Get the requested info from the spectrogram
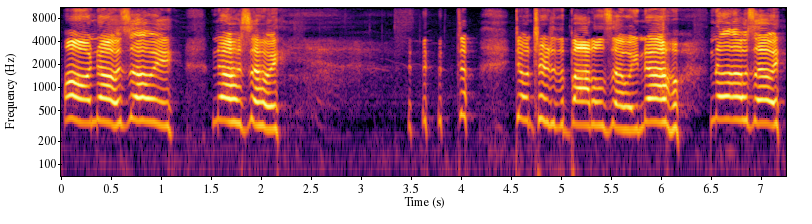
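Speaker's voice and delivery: high, loud mock alarm at the dog; mock scolding. Owners scolding dog grabbing a plush beer can, loud mock alarm. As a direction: scold the dog in playful panic. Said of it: "we're like".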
